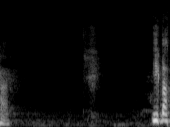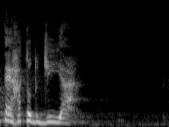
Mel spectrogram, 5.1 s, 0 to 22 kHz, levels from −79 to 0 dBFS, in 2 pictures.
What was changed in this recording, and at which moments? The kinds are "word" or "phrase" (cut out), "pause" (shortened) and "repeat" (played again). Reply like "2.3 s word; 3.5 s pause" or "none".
2.4 s phrase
